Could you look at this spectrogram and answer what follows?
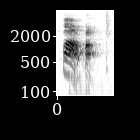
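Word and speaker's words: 爸爸: n so is it is clear no papa Papa okay so in the first tone in the first syllable there's the fourth Stone and in the second syllable it is the neutral tone so papa papa okay so neutral tone is relatively easy okay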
